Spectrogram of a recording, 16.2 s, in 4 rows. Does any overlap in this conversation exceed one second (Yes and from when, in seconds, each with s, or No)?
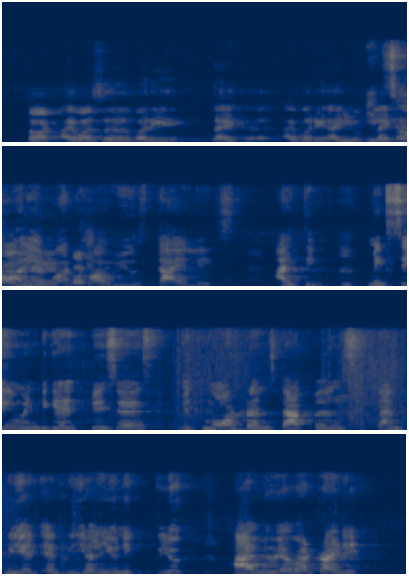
Yes, from 3.7 s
